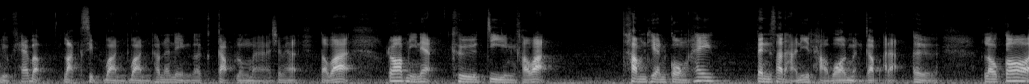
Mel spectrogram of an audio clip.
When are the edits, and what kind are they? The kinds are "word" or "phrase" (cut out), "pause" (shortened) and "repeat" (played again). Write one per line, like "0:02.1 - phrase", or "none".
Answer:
0:01.3 - repeat
0:08.9 - word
